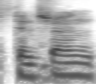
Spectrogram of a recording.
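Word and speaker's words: Pynchon: on a novel called Vinand by uh Thomas Pinchan which I could be pronouncing his name wrong. So I think right Tom I think I'm right. I think so. I think it's Pinchan Pinch.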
